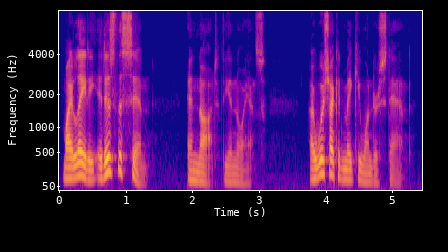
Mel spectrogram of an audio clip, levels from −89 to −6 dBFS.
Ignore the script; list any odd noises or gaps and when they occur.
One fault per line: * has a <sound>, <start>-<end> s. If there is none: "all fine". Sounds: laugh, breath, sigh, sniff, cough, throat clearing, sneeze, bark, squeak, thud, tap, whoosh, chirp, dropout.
all fine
